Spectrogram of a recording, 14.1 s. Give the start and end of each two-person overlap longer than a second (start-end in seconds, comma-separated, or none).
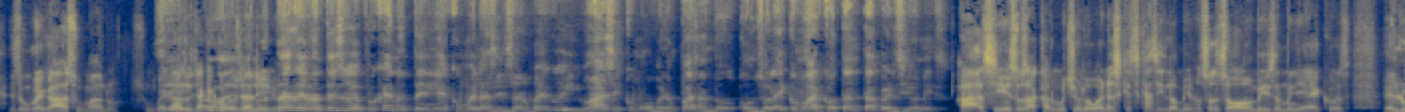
1.5-2.9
